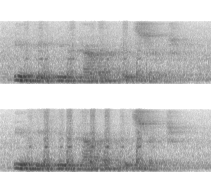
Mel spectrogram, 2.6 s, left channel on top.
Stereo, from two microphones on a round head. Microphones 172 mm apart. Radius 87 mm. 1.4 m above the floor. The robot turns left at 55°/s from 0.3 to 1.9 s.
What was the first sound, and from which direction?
A woman speaking, 5° left.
